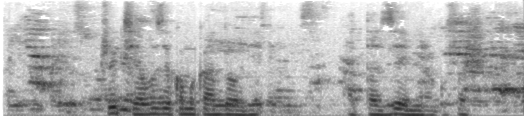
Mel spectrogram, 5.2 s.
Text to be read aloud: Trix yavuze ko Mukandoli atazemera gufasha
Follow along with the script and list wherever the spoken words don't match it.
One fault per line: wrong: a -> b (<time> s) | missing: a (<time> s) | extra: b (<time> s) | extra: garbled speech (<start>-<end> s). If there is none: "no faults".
no faults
